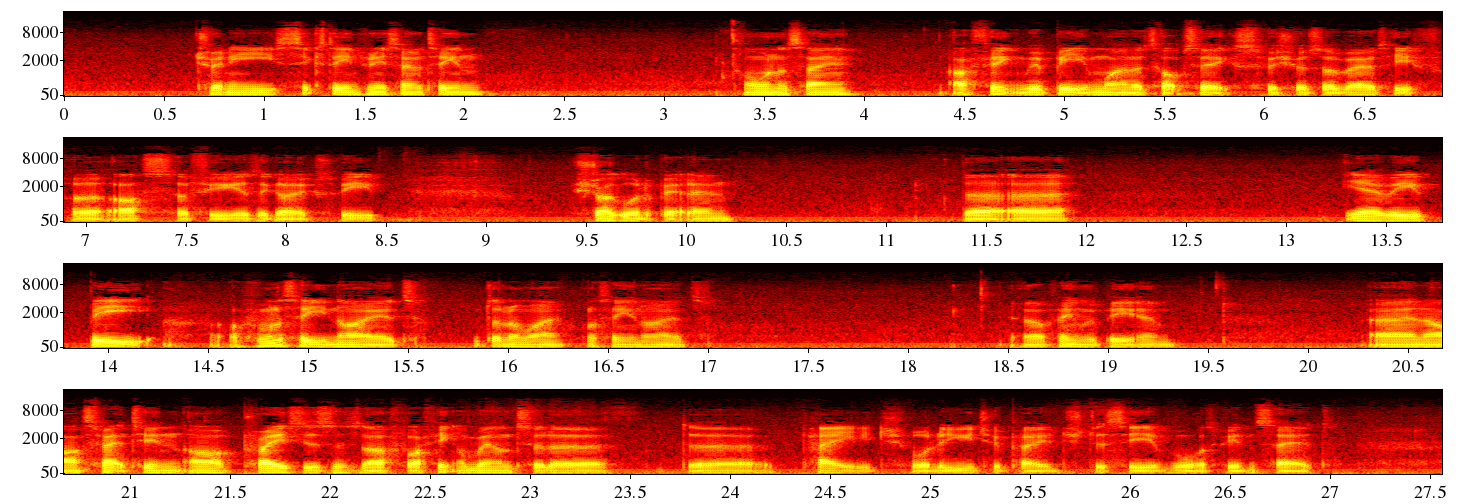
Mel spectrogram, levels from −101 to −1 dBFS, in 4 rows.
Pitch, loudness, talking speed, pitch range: 95 Hz, -24 LUFS, 180 wpm, 80-100 Hz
